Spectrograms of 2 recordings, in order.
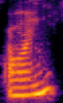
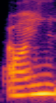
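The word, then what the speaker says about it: ع: we pronounce i incorrectly the correct way to pronounce it is to pronounce it from the middle of the throat and it is one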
